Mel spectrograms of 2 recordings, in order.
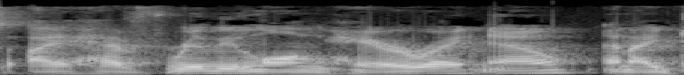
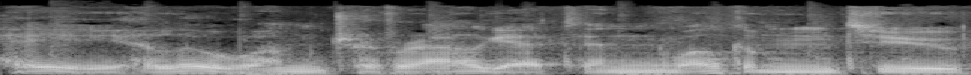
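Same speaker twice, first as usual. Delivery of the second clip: put-on smooth jazz radio voice. Teasing the co-host about how his intro sounds, imitating Trevor Algatt's smooth-jazz voice. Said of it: "smooth jazz radio".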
